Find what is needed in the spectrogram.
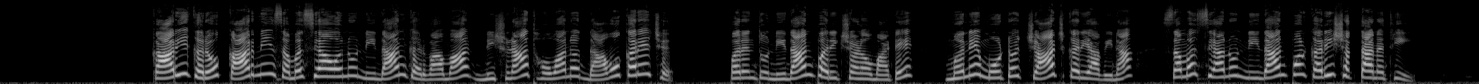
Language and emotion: Gujarati, angry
